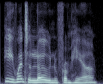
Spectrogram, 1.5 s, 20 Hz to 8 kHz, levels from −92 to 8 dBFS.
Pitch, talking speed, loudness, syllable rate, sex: 205 Hz, 195 wpm, -15 LUFS, 5.8 syllables/s, female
